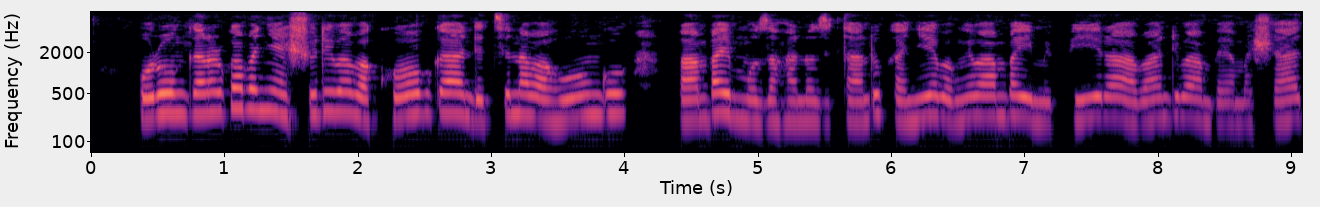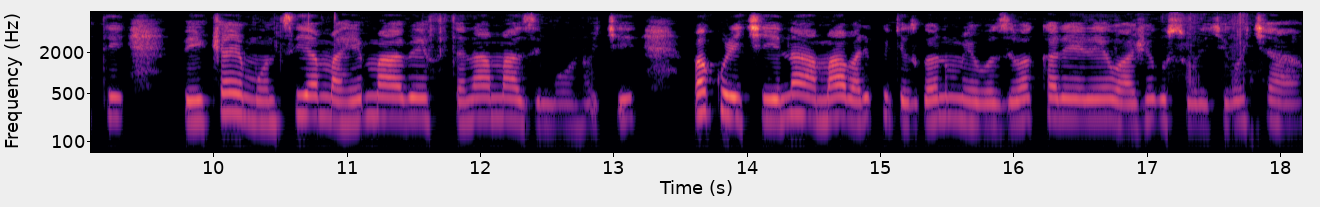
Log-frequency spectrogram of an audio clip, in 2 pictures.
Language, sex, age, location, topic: Kinyarwanda, female, 18-24, Huye, education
